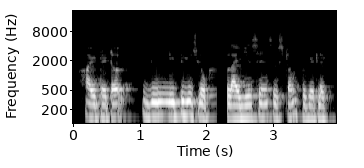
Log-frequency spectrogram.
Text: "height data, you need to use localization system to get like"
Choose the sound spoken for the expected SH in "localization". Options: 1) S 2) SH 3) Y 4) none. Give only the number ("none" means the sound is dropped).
1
